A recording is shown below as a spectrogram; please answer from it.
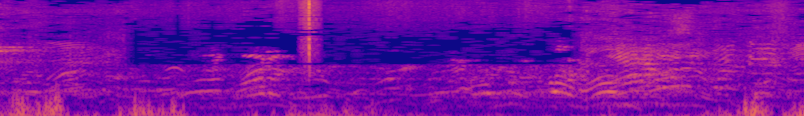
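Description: Several voices chattering at once, bystanders talking at the edge of the pitch, with louder low surges at the start and again near the end.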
